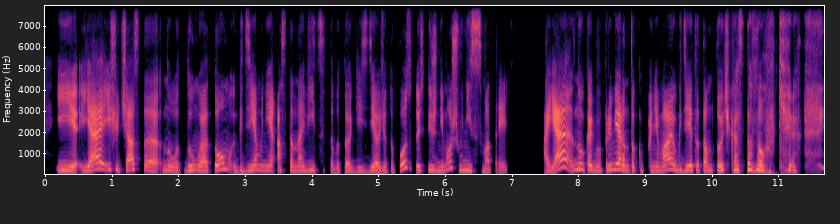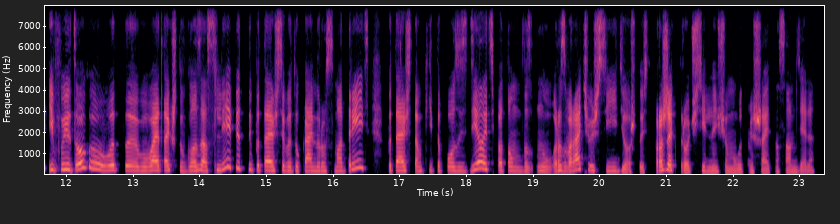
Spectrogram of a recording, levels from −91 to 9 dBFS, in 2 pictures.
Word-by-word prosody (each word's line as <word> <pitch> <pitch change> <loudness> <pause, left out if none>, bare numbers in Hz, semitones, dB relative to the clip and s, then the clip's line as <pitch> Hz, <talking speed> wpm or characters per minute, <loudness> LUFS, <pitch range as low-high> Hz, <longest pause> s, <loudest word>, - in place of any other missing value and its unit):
И 210 0 +5
я 215 +8 +7
ещё 265 -2 +2
часто, 235 -2 +2
ну, 210 +1 -4
вот 185 -2 -5
думаю 215 +2 0
о - - 0
том, 245 +7 0
где 195 +4 -2
мне 225 -1 0
остановиться-то 205 0 -4
в 175 - -9
итоге, 175 -1 -5
сделать 185 +2 -1
эту 180 -1 -8
позу. 305 - +1
То - - -3
есть 210 +1 -1
ты 230 - -1
же 205 - -3
не 200 - -4
можешь 305 0 -3
вниз 220 -2 -2
смотреть, 160 -4 -7 0.5
а 170 - +2
я, 180 +3 +9
ну, 270 +1 0
как 230 -2 +3
бы 200 0 -5
примерно 235 +1 +4
тока 210 -1 -7
понимаю, 205 +6 +2
где 220 0 +1
эта 220 -1 -2
там 210 +1 -1
точка 220 +2 +2
остановки. 225 -1 +1 0.4
И 245 - +1
по 260 +4 +1
итогу, 280 - +1
вот 235 +2 0
бывает 210 +1 +1
так, 225 +1 +1
что 195 - -7
в - - -13
глаза 210 +2 0
слепят, 310 - -2
ты 250 - -5
пытаешься 220 -1 +1
в - - -9
эту 195 0 -5
камеру 195 -1 -1
смотреть, 240 - -2 0.3
пытаешься 210 +1 +1
там 195 - -4
какие-то 200 0 -12
позы 190 -1 -4
сделать, 280 - 0
потом 190 -1 -5
воз 175 0 -9
ну, 195 -2 -7
разворачиваешься 215 +1 -1
и 195 0 -6
идёшь. 170 -4 -5
То - - -10
есть 170 - -9
прожекторы 220 -2 +2
очень 170 - -6
сильно 175 -5 -6
ещё 165 0 -7
могут 160 0 -8
мешать 155 -2 -2
на 165 - -12
самом 160 -1 -8
деле. 165 +2 -10
210 Hz, 195 wpm, -24 LUFS, 190-230 Hz, 0.5 s, я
